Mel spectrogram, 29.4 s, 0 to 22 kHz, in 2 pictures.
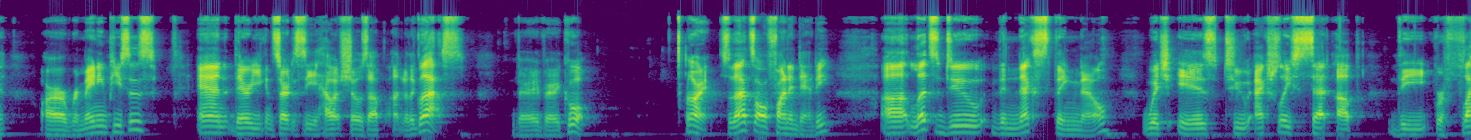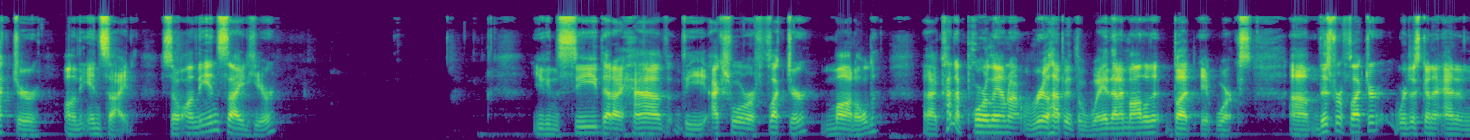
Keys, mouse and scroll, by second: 0.5 alt+h, 5.1 ctrl+w, 6.6 a, 8.2-8.6 scroll down 6, 17.5 middle click, 19.2 click, 19.8-20.4 scroll down 3, 20.2 shift+middle click, 20.8 middle click, 21.2-22.0 scroll up 4, 21.4 z, 21.6 shift+middle click, 22.3 middle click, 23.2 right click, 23.8-24.4 scroll up 7, 24.5 middle click, 25.2 shift+middle click, 25.5-26.0 scroll down 4, 25.8 middle click, 26.6 shift+middle click.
